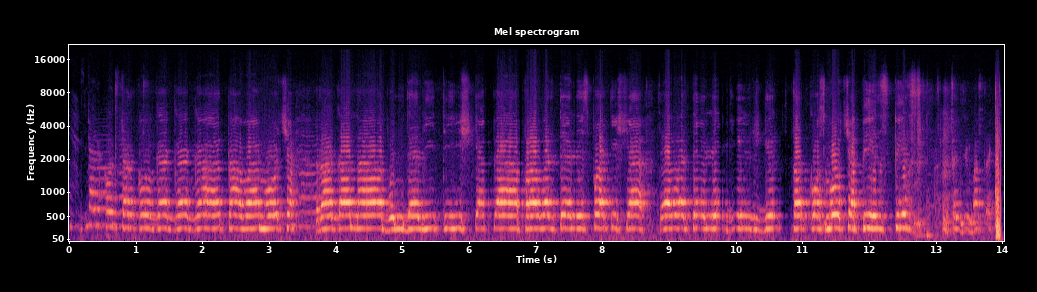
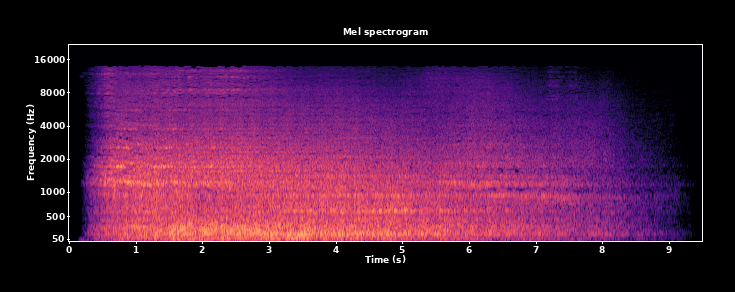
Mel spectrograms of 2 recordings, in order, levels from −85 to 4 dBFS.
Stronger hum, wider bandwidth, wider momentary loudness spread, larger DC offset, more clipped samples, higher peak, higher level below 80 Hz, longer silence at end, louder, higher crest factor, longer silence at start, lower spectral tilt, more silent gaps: neither; second, 12.5 kHz vs 14 kHz; second, 10 LU vs 16 LU; neither; neither; about the same, -4 dBFS vs -2 dBFS; second, -44 dBFS vs -32 dBFS; second, 0.05 s vs 1.2 s; about the same, -16 LUFS vs -17 LUFS; about the same, 12 dB vs 16 dB; second, 0 s vs 0.3 s; about the same, -6.5 dB/octave vs -5.5 dB/octave; neither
